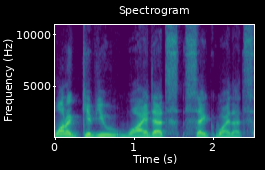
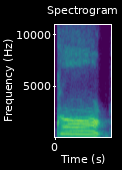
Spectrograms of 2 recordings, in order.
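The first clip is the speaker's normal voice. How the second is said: straining growl; 8 dB louder than usual. Retold or imitated.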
